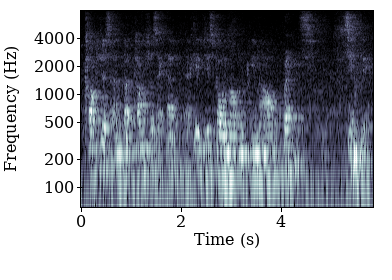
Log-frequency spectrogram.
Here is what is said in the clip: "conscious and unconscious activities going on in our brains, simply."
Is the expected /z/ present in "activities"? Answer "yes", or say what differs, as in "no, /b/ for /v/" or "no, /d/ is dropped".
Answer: no, /s/ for /z/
